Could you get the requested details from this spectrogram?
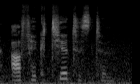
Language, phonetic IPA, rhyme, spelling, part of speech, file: German, [afɛkˈtiːɐ̯təstn̩], -iːɐ̯təstn̩, affektiertesten, adjective, De-affektiertesten.ogg
- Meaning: 1. superlative degree of affektiert 2. inflection of affektiert: strong genitive masculine/neuter singular superlative degree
